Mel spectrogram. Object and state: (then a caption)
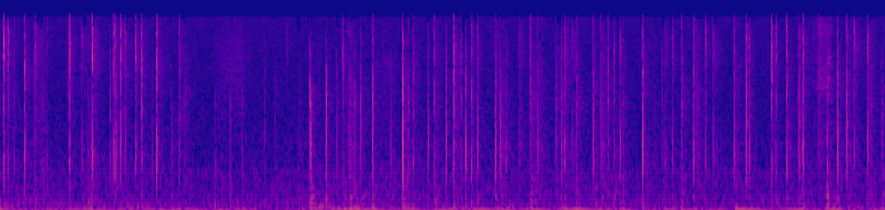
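Glass screen tapped with fingernails. Long red nails tap rapidly and irregularly on a flat, glossy black reflective glass surface, possibly a tablet screen. Each tap is a dry, sharp click that stops almost instantly, over a steady low hum. The result is a continuous, uneven patter of crisp taps.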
